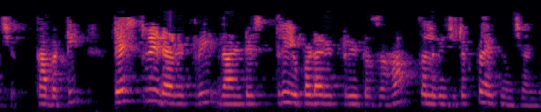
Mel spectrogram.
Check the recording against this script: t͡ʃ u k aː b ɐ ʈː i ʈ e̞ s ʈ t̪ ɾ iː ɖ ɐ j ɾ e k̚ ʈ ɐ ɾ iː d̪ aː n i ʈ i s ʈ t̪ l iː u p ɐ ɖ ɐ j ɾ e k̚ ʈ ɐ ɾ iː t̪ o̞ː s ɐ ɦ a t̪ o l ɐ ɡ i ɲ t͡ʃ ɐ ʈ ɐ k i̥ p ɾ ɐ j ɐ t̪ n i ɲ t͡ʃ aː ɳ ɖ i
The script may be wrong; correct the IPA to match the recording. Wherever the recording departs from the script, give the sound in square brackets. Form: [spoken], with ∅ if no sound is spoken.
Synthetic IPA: t͡ʃ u k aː b ɐ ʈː i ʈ e̞ s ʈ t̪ ɾ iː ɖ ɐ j ɾ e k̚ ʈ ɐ ɾ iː d̪ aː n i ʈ [e] s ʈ t̪ [ɾ] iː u p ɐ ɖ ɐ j ɾ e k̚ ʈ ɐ ɾ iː t̪ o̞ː s ɐ ɦ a t̪ o l ɐ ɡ i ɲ t͡ʃ ɐ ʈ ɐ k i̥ p ɾ ɐ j ɐ t̪ n i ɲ t͡ʃ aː ɳ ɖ i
